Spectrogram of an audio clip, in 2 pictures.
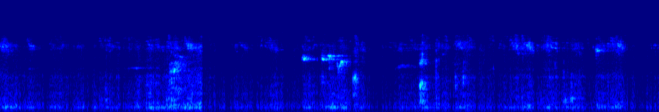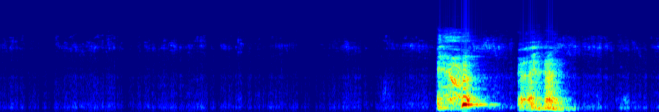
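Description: A man coughs twice near the end, two short loud coughs in quick succession, while drinking water from a glass. Before that there are only a few faint small sounds.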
